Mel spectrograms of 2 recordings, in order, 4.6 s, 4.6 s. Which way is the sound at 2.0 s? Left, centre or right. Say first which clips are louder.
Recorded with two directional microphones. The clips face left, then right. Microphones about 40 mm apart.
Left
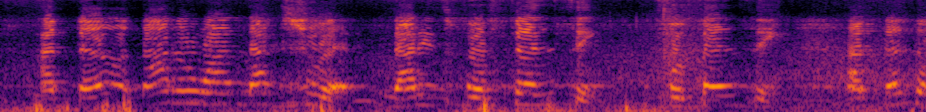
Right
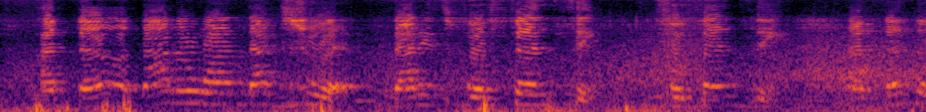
Left 1 dB; left.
